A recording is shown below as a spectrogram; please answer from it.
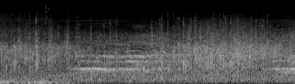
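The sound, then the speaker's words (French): A tennis crowd on Court Philippe-Chatrier, under the floodlights, cheers on the Argentine player. Their encouragement forms a dense, sustained roar of clapping and noise that stays at an even level throughout. “Vous entendez le public qui se met à encourager le joueur argentin. Alors que les projecteurs du cours Philippe Châtrier ont été allumés.”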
